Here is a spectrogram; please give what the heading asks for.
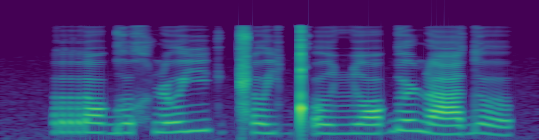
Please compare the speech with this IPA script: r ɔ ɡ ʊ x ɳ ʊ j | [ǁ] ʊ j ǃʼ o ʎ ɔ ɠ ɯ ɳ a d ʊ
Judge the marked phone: correct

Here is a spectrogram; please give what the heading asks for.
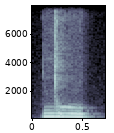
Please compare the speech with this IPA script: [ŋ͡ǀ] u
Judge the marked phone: correct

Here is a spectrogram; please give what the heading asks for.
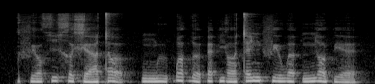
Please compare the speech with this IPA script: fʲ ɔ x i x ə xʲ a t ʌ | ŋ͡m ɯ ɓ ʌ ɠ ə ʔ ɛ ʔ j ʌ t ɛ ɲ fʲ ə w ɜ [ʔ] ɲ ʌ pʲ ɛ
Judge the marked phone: correct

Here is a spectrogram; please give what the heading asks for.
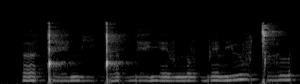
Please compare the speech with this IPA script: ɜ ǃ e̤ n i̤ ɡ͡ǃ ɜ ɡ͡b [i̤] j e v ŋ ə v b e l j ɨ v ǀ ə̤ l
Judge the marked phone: incorrect: e̤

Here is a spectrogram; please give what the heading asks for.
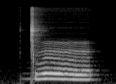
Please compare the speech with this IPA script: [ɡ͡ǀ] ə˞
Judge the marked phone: correct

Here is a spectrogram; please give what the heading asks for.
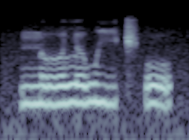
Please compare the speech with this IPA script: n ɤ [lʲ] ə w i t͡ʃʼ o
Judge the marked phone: incorrect: l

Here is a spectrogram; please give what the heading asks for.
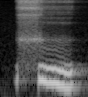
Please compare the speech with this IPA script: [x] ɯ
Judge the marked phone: correct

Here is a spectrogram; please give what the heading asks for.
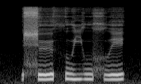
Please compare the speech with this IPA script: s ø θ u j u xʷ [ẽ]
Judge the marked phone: incorrect: e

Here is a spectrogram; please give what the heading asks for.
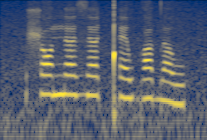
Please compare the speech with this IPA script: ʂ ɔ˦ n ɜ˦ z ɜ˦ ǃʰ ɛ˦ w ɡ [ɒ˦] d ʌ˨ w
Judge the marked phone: correct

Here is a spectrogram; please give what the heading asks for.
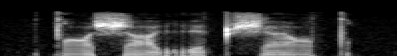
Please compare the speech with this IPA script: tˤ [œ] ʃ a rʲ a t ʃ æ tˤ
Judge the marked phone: incorrect: æ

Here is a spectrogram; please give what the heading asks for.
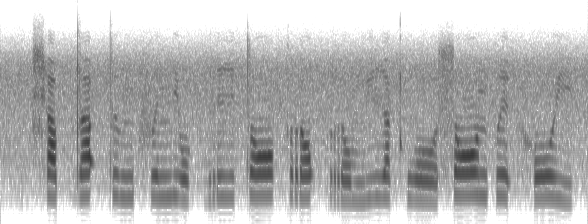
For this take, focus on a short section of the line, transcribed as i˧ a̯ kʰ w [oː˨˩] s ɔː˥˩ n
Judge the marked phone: correct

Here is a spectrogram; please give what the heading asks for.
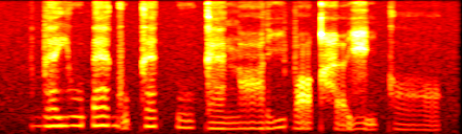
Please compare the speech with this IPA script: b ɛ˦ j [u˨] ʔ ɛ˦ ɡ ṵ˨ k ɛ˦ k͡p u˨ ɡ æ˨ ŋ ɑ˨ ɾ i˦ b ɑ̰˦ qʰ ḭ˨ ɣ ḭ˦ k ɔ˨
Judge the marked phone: incorrect: u˦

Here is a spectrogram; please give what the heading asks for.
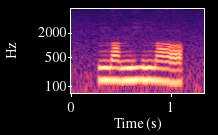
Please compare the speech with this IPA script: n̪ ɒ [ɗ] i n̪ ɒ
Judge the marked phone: incorrect: n̪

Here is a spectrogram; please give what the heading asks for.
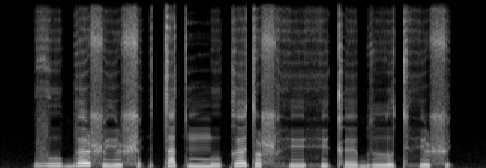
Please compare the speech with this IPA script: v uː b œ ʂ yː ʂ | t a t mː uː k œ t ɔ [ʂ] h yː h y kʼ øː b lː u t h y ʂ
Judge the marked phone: correct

